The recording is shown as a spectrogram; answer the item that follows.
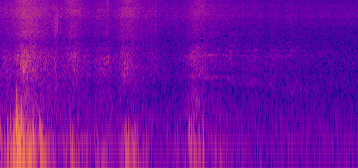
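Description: Soft low footsteps, with a little rustle, of a person walking backwards while filming. There are about four of them, less than a second apart, fading out by about three seconds in.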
